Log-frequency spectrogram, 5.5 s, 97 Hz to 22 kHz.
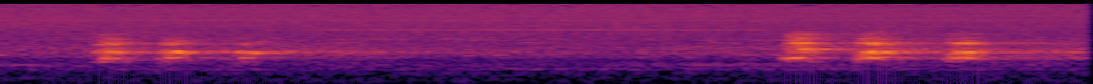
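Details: Night barking from Rex as he runs about, recorded Sep 21, 2018: a pair of quick barks, a pause of nearly three seconds, then three more barks in fast succession.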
